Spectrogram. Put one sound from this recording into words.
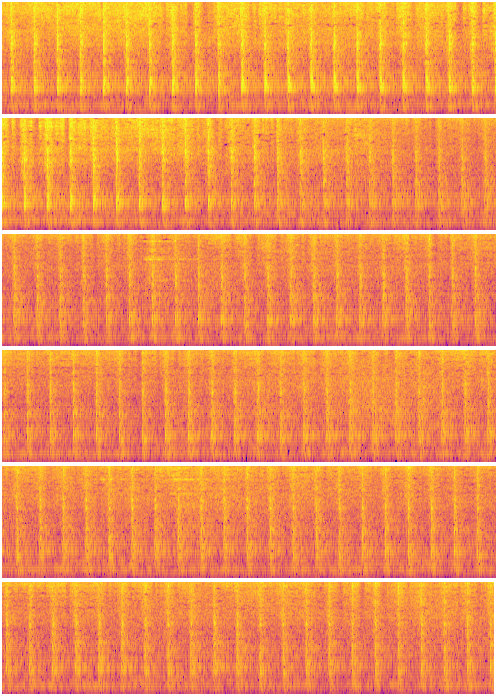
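A test machine clatters with rapid, even ticking, louder at first and then a little quieter.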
